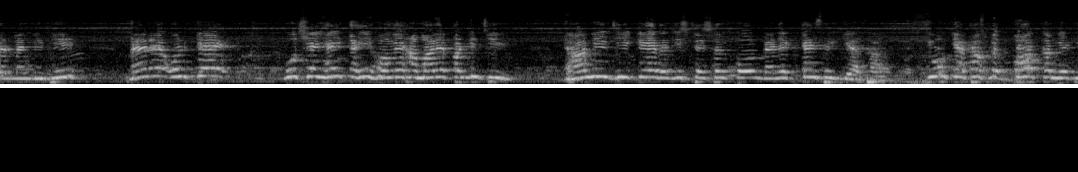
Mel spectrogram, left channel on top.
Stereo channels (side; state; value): right; silent; digital silence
